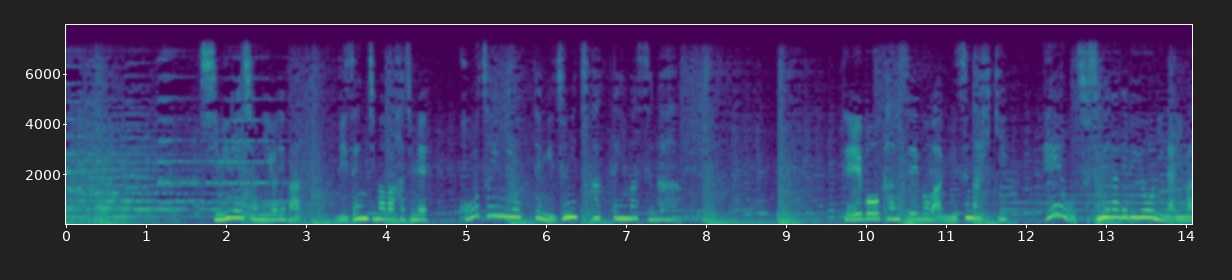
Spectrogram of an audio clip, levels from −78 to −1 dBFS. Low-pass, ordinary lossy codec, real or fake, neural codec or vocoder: 7.2 kHz; none; real; none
